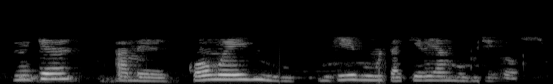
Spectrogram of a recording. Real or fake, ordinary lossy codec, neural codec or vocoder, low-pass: real; AAC, 16 kbps; none; 3.6 kHz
